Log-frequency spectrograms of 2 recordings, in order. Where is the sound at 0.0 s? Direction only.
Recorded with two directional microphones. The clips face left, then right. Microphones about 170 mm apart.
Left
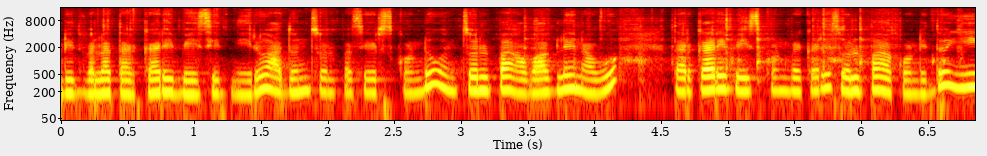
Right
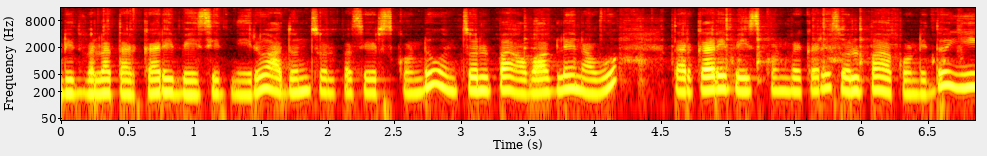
55° right (ahead or behind).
